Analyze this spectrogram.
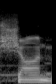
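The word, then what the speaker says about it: Sean: by a lovely fellow by the name of Shawn Maps spelled c EA an Maps I asked him and that's how he said it was pronounced so that's how I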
